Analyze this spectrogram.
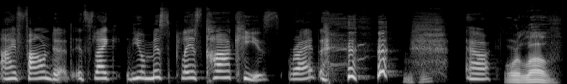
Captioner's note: laughs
